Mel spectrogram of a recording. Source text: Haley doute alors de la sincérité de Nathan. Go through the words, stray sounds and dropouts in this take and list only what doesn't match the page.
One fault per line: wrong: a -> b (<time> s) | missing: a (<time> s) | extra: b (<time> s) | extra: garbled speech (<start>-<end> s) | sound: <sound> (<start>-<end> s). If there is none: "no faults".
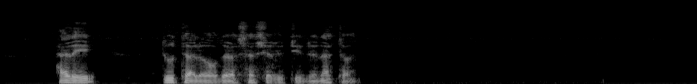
no faults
